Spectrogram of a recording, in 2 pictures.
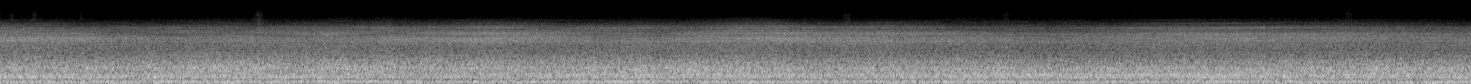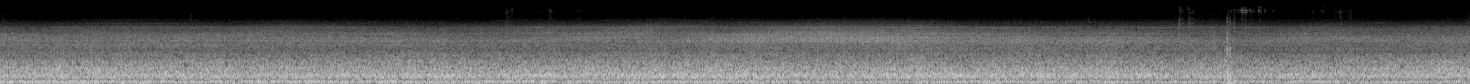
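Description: Steady jet aircraft engine noise, loud and unchanging, with a faint high whine on top.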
